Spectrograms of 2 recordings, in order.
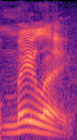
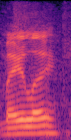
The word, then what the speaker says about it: Melee: It's going to be Logan Noyes of Burgettstown and Melee of Chartiers Houston. We going with Melee? Mel. Glad I asked.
